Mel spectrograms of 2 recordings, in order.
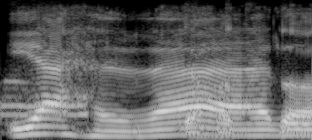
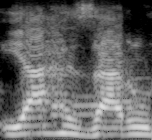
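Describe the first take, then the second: First: The consonant is a soft 'th' sound. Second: The consonant is a 'z' sound. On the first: The speaker calls it right. "জিভটা বের করে।" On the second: The speaker calls it wrong. "আমরা যেন ইয়াহ জারু না বলি"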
